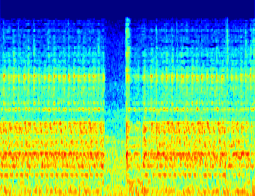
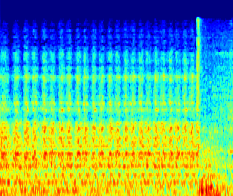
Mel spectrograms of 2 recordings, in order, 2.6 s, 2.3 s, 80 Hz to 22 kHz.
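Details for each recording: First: Mercury Force 120 four-cylinder outboard, dead 12 years, cranked on earmuffs without starting; a raspy, steady whir keeps going with only short breaks as the starter stays engaged and won't disengage. Owner suspects the carburetors need cleaning or rebuilding. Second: Mercury Force 120 outboard dead 12 years, fresh gas and oil, in neutral, compression about 121 on cylinder one: quick even pulsing as it catches and runs cleanly a couple of seconds; starts and runs normally.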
